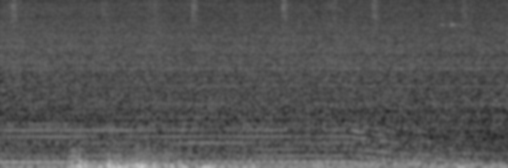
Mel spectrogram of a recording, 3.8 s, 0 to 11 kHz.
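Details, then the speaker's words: 2007 Nissan Altima 2.5 L four-cylinder after replacing the faulty cylinder 2 coil pack (code P0302): steady, smooth idle with no stumble or skip, running cleanly. "that's all done well it sounds nice and smooth"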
